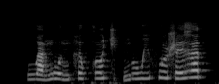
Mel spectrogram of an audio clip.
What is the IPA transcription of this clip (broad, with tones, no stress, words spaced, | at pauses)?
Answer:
wa˨˩˦ŋvə˨˩˦ŋhə˧w kɔ˧˥cə˨˩k̚ŋu˧wi˧˥ fu˧ʂɛ˧˥ɣa˦˥t̚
